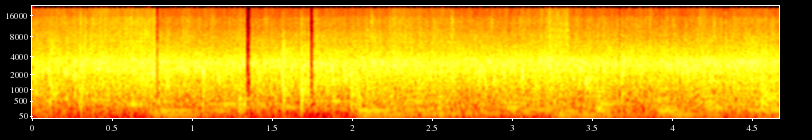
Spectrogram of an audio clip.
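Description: Chicken thighs for a fricassée sizzle steadily in a hot pan, a dense continuous frying hiss with faint low clinks of the pan, no voices.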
